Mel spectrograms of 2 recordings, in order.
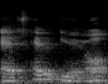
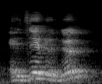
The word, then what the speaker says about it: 에제르: 있는 그 이름 에벤 에셀이 원래 히브리어 발음으로 하면 에셀이 아니고 에제르입니다 에베 돌이고 에제르 도움 그니까 도움의 돌이라는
